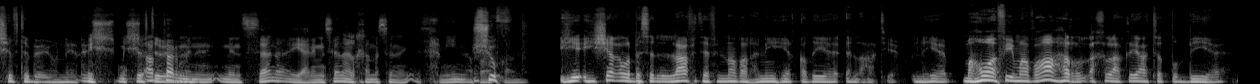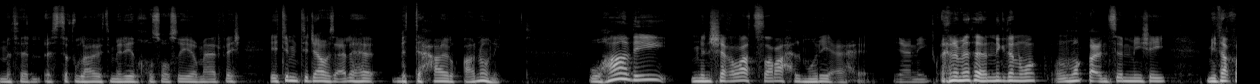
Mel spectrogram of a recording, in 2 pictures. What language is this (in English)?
Arabic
